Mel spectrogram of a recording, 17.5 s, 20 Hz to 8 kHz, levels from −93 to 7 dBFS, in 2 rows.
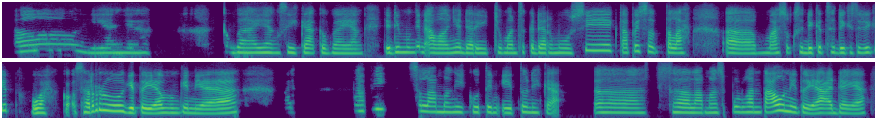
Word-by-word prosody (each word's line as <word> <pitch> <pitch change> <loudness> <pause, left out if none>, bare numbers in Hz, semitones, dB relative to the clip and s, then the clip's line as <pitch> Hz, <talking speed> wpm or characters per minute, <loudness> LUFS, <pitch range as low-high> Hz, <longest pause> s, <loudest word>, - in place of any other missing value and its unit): Oh, 320 +4 -4 0.3
iya 210 +1 -5 0.2
ya. 215 - -5 0.9
Kebayang 220 0 -1
sih 220 -2 -1
Kak, 210 -1 +1
kebayang. 195 -1 -2 0.2
Jadi 220 +3 +3
mungkin 235 0 -2
awalnya 205 +2 0
dari 200 0 +1 0.2
cuman 210 -1 -1
sekedar 215 -3 -1
musik, 305 +9 0
tapi 220 +6 0
setelah, 220 -3 0 0.4
eee, 195 -2 +2 0.2
masuk 215 +1 -3
sedikit 225 0 +1
sedikit 215 -2 0
sedikit 230 +8 -1 0.2
wah, 210 -1 +5
kok - - -2
seru, 285 +8 +5 0.3
gitu 215 - +7
ya, 195 - +6
mungkin 210 0 -1
ya. 185 - +3 1.5
Tapi, 290 +7 -4 0.4
selama 260 -3 0
ngikutin 240 -1 -1
itu 205 +5 -2
nih 225 -1 -3
Kak, - - -2 0.4
eee, 225 -2 0 0.2
selama 220 -2 +2
10-an 245 +1 -1
tahun 290 +5 +8
itu 225 - 0
ya, - - +4
ada 205 +1 -1
ya, 190 - +1
220 Hz, 145 wpm, -22 LUFS, 210-245 Hz, 1.5 s, tahun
